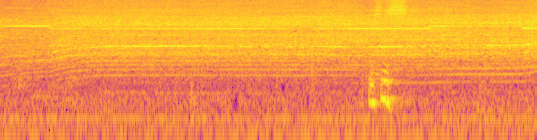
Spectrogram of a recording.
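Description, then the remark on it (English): A power tool whirs with a steady, high-pitched motorized whine that holds for the whole stretch, fairly loud, while a voice briefly speaks over it near the end. “fun with power tools.”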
